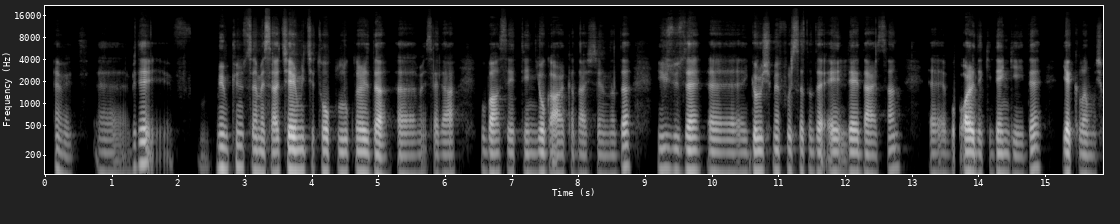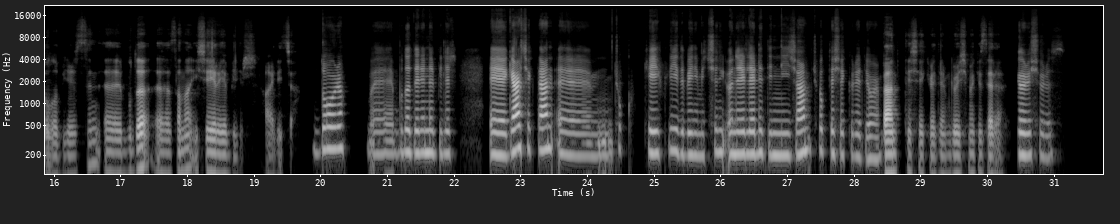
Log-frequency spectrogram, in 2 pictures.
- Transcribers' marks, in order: other background noise
- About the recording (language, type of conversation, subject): Turkish, advice, Yeni bir şehre taşındığımda yalnızlıkla nasıl başa çıkıp sosyal çevre edinebilirim?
